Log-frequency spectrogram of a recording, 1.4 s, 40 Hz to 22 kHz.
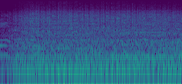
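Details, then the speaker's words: Old Vanguard twin on a roughly 20-year-old, high-hours Bandit 65XP wood chipper after an electric fuel pump conversion and new feed tube, on choke at first start. Even, steady firing pulses with no misses or knocks; previously wouldn't start, now runs great despite low compression. "I fixed the engine. It's running great. You know, it doesn't have the best compression in the world, but I tell you what, it runs great at full throttle."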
